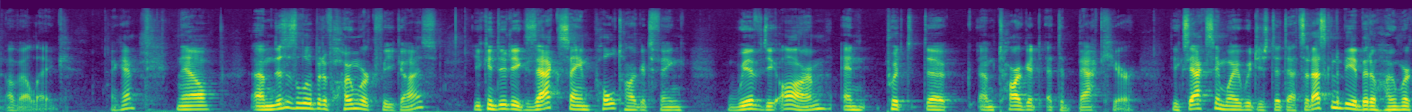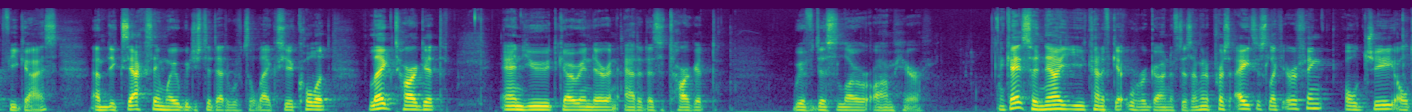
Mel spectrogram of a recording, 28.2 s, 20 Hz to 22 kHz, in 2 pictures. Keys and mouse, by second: 0.0 g, 1.4 a, 5.6-6.5 drag, 6.5-21.1 middle drag, 21.1 click, 21.1-26.1 middle drag, 26.1 a, 27.7 alt+g, 28.1 alt+r.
